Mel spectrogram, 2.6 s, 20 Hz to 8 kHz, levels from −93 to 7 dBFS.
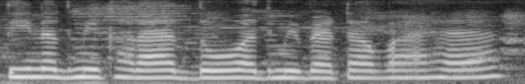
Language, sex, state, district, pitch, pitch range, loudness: Hindi, female, Bihar, Katihar, 260 Hz, 255-275 Hz, -13 LUFS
